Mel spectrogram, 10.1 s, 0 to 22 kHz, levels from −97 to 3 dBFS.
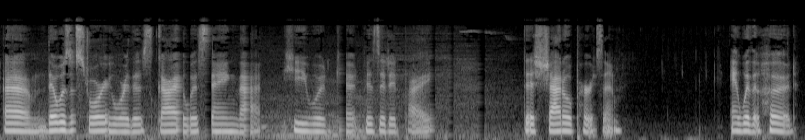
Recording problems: garbled, watery; slightly; nothing above 11 kHz
traffic noise; faint; until 6 s; 20 dB below the speech
choppy; very; from 1 to 3 s and from 4.5 to 7.5 s; 12% of the speech affected

